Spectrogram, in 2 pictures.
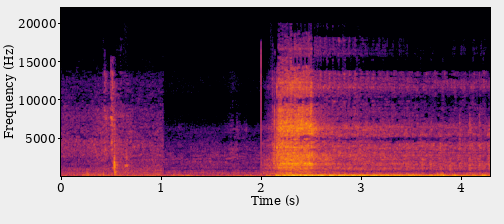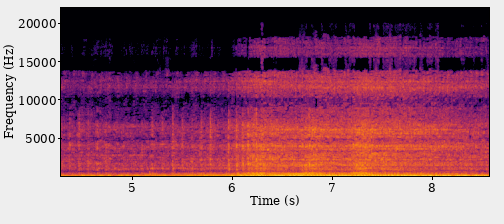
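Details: Motorcycle engine after an engine-noise repair: catches after a moment's quiet, then holds an even, steady idle with a light rev rise and no clatter. Runs healthy.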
